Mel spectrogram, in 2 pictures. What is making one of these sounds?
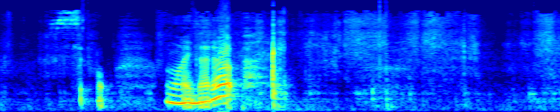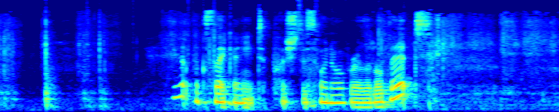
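Paper rustles and slides softly under hands.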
